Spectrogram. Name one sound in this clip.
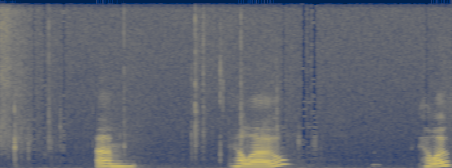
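A middle-aged woman reads aloud with lively expression close to a microphone.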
